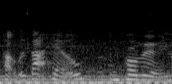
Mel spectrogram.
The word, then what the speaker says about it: Polruan: Polruan.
